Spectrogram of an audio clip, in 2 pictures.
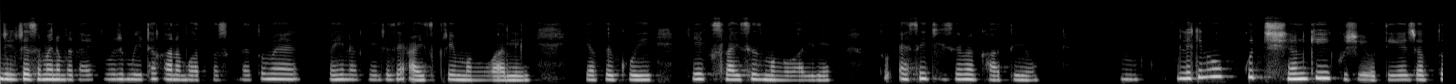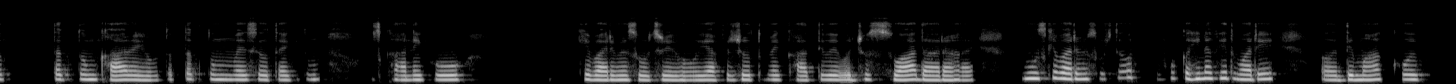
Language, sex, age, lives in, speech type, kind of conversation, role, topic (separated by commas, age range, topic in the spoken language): Hindi, female, 20-24, India, conversation, advice, user, तनाव के समय आपकी भूख कैसे बदलती है और आपकी खाने की आदतें कैसे गड़बड़ हो जाती हैं?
